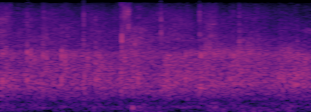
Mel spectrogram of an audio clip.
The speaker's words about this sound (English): Thank you. Round of applause for our fine couple. Brilliant.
